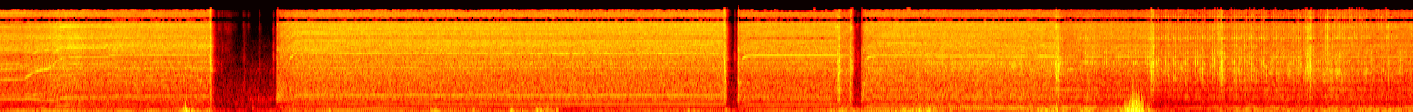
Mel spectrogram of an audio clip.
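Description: Power drill driving a step drill (cone cutter) through a plate held in a vice. The motor whine rises as it speeds up, cuts out for about a second a few seconds in, then runs on with two short stops. In the last several seconds the cutting gets rougher and more uneven as the bit bites.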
